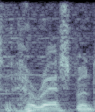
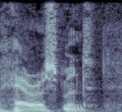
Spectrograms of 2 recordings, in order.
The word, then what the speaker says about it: harassment: Please don't get hung up whether it's harassment or harassment. I'd rather you concentrated on what we're talking about tonight rather than the way we pronounce it. It seems either is right.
